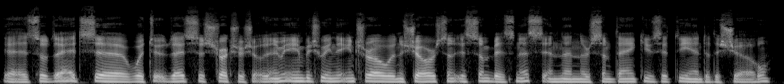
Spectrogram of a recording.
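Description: A middle-aged American man with a gravelly voice, hosting a sleep podcast in a halting, rambling, soothing monologue that often trails off mid-thought. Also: medium pitch, little pitch movement, no echo, studio quality. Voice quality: gravelly, creaky. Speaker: bedtime podcast host.

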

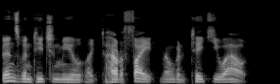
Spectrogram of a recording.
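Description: A man's voice: medium pitch, fairly even intonation, quick pace, fairly bright tone, no echo, clean studio sound. A man hosting a podcast, chatting casually as he reviews an episode. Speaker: podcast host.

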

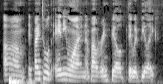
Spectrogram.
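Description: A woman's voice: deep voice, moderate pace, gravelly. A woman on a casual podcast who chats in a giggly, self-deprecating way.

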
